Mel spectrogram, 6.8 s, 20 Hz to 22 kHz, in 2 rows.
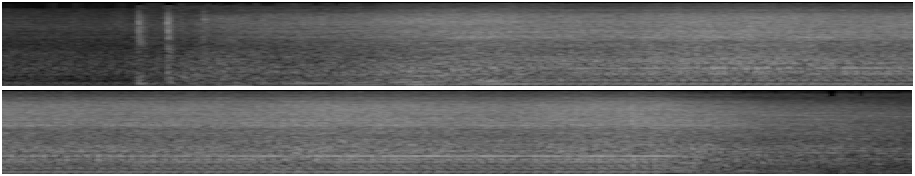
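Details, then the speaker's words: Mercedes Sprinter diesel van that loses power and can't exceed 40 mph uphill, parked and revved with codes cleared. A steady turbo hiss sounds under the hood, yet boost peaks at only about 1.08 PSI. "I'm going to rev it so I can hear the turbo hissing under the hood so that's good Matt can you hear it so turbo is hissing"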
